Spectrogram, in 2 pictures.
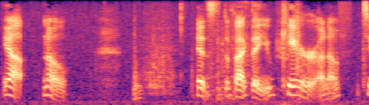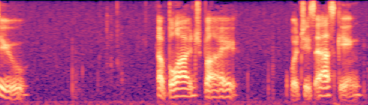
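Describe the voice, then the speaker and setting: A person chatting casually while roleplaying in a video game, with a halting delivery that often trails off. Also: medium pitch, big pitch swings, gravelly, a little hiss or hum. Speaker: Minecraft roleplay player.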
